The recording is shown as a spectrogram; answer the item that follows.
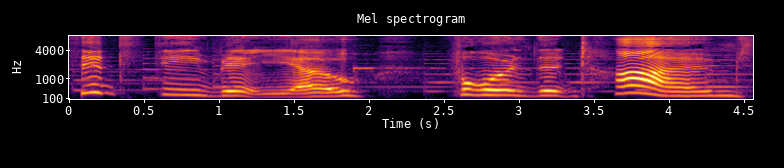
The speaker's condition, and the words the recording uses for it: Cerebral palsy. We move strangely and speak strangely, and that seems to have a real strong effect.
